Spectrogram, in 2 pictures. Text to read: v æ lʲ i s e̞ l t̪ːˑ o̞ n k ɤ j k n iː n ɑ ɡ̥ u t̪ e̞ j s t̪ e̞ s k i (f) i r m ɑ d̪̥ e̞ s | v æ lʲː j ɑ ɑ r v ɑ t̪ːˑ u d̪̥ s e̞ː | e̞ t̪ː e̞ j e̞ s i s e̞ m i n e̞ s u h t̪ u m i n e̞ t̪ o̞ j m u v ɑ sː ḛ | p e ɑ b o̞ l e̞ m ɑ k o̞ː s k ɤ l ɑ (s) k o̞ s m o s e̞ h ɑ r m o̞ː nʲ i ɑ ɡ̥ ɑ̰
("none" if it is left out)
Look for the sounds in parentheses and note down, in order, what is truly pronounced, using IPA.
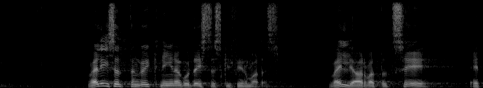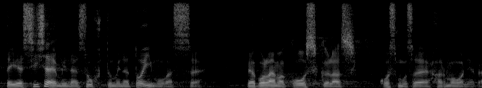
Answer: f, s

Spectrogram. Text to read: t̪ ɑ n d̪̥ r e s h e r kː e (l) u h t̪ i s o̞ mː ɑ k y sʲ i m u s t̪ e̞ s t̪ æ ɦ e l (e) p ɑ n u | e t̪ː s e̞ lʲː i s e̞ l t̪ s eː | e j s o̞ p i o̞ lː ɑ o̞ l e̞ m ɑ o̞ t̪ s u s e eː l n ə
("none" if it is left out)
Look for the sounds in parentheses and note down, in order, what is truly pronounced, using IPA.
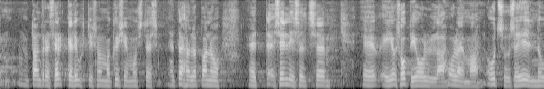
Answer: l, e

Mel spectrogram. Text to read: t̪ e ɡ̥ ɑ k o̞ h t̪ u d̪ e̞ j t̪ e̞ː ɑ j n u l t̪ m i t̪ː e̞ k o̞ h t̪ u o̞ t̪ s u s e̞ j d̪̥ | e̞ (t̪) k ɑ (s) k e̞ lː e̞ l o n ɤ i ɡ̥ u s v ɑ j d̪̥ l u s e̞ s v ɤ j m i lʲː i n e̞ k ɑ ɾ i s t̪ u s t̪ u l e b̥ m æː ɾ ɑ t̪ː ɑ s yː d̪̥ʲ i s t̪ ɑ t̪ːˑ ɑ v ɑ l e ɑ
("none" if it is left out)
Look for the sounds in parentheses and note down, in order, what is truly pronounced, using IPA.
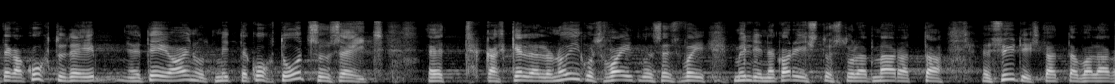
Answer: t̪, s

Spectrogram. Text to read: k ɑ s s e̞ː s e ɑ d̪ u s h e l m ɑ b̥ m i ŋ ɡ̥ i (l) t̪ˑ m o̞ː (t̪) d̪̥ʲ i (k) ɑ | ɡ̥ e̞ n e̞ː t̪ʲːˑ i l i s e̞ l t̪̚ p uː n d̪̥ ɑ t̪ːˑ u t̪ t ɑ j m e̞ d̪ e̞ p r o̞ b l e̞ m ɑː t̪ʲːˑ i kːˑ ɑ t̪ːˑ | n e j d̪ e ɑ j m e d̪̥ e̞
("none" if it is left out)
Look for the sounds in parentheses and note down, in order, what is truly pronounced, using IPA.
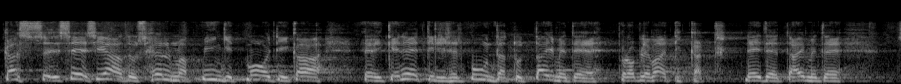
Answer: none, none, k

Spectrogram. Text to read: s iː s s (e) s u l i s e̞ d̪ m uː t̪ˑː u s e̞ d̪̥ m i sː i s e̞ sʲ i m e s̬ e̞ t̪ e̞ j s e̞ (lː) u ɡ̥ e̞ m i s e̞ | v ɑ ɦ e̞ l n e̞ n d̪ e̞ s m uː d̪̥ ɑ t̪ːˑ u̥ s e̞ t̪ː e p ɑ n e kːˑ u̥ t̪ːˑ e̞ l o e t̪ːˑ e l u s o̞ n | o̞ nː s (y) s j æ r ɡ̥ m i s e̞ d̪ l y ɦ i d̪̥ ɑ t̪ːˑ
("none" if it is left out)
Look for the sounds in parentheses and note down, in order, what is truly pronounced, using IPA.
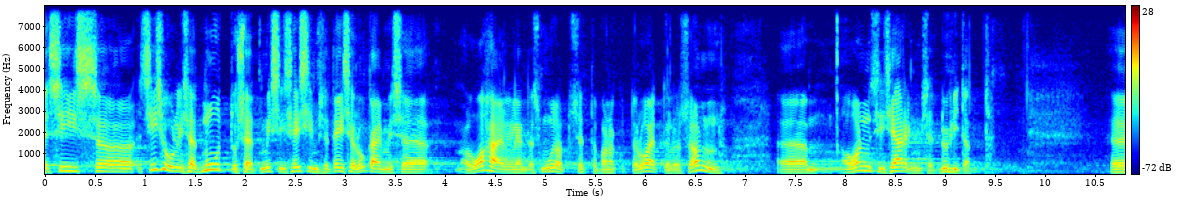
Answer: i, l, i

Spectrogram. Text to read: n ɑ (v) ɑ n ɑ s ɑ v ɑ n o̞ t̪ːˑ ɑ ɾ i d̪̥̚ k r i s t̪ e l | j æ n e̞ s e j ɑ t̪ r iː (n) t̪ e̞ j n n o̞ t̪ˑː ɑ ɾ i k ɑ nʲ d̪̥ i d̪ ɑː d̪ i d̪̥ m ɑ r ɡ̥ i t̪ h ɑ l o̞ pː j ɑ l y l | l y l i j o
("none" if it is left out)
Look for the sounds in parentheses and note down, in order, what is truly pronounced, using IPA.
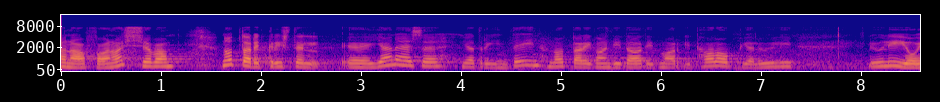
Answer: f, n

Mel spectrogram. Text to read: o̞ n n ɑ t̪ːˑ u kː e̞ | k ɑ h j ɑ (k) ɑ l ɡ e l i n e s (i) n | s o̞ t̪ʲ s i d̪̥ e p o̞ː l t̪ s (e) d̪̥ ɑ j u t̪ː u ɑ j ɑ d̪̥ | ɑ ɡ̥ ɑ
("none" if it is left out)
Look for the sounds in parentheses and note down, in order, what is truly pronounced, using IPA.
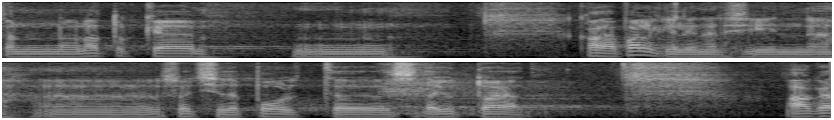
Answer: p, iː, e

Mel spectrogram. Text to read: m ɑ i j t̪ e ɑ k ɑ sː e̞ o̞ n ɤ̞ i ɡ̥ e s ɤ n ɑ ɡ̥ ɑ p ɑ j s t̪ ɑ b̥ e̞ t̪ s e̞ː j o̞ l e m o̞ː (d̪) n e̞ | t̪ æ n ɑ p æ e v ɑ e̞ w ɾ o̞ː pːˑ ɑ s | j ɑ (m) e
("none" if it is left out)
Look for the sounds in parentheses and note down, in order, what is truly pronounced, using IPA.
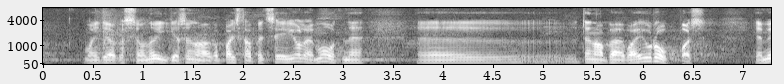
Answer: d̪, m

